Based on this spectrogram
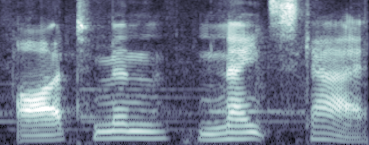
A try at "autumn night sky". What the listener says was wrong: You don't pronounce the N. It's not autumn night sky.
